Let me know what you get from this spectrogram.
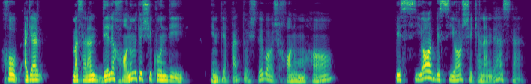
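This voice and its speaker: A man giving an earnest religious lecture, urging his listeners in rising bursts and then slowing to drawn-out phrases. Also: on the high side, animated, a little mellow. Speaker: preacher.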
